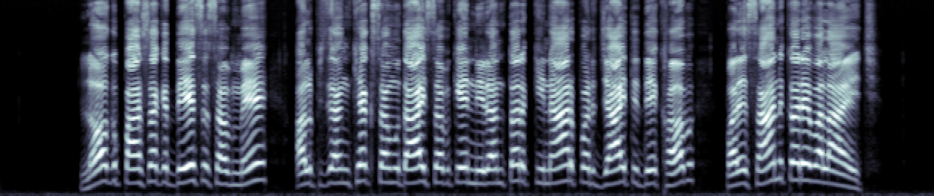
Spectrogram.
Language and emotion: Maithili, angry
